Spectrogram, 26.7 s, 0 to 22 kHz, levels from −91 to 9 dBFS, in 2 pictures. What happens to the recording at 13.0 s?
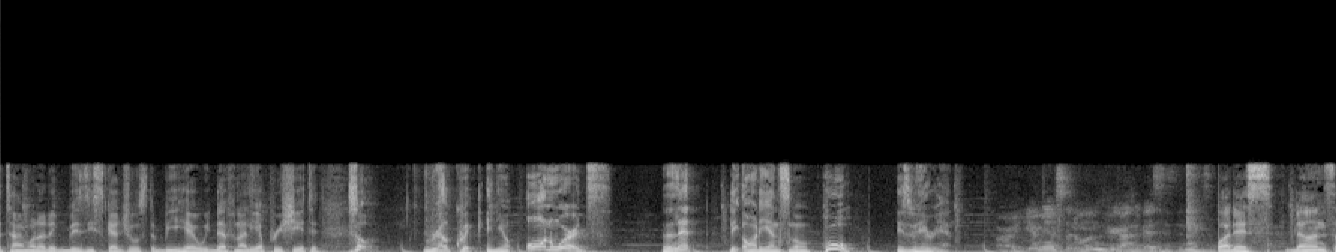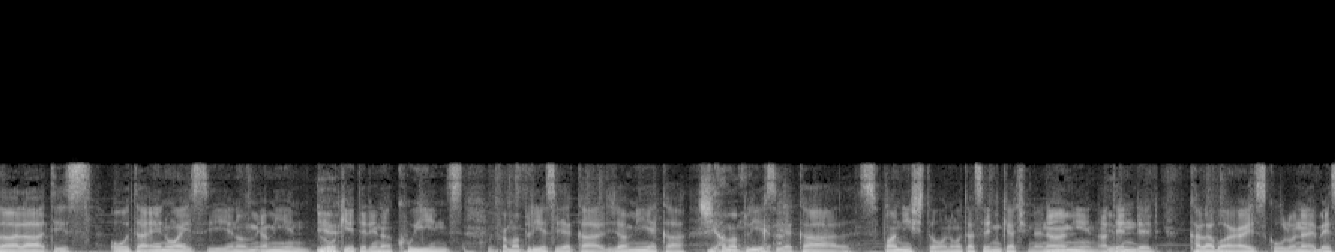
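Nothing goes wrong at 13.0 s: the audio runs straight through that point with no dropout, click, distortion or other fault.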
